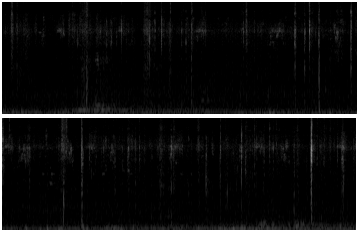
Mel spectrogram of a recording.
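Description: Faint scattered clicks and rustles of hands handling electric fence wire and plastic insulators on a fence post, with one sharper click about six and a half seconds in.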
